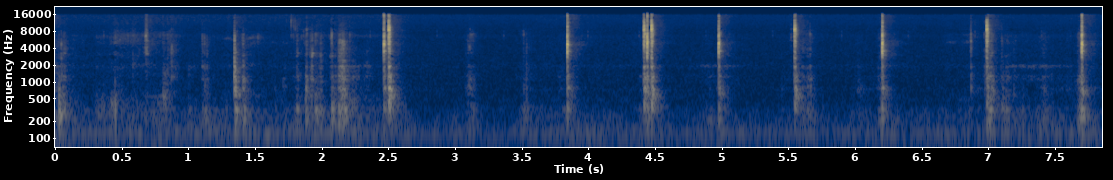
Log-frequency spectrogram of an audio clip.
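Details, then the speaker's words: 1997–98 Chevy Silverado pickup with no brake lights; the fault was a rear-harness white wire grounding and blowing the fuse. With the brake pedal held, the brake light relay clicks crisply about every half second, showing it engages properly. "That's not me making that noise, that's it engaging. So now, we know our relay's activating."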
